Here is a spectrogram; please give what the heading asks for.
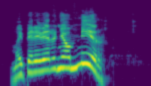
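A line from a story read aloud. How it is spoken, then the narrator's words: Shout. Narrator (Russian): Джон выкрикнул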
